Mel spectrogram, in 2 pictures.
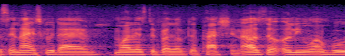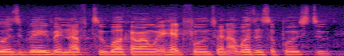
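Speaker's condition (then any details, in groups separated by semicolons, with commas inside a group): No condition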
